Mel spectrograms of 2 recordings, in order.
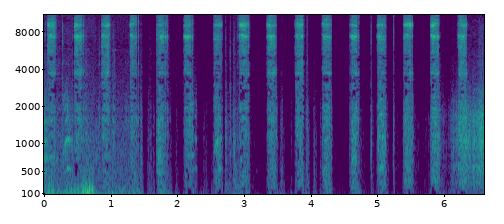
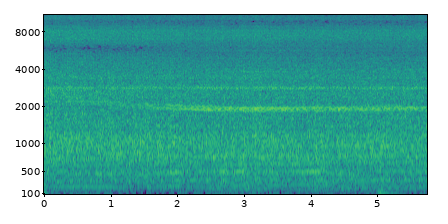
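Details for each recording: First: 1998 Chevrolet S10 4.3 V6, 310,000+ miles, old idler pulley removed and spun by hand: bursts of dry ratcheting clicks then rough rushing spin; worn bearing, new pulley spins silent. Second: 1998 Chevy S10 4.3 V6 with 310,000+ miles, running after replacing the melted belt tensioner, idler pulley and serpentine belt: steady, even whir with a faint high whistle and no squeal, chirp or slap; accessory drive running normally.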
